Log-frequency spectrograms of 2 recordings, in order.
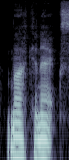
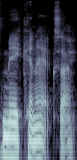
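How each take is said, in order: First: The first part sounds like 'mackin'. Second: The first part sounds like 'making'. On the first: This is the proper way to say it. The speaker calls it right. "It's Mackin" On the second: This is the common way people say it. The speaker calls it wrong. "A lot of people pronounce it as Making X"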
